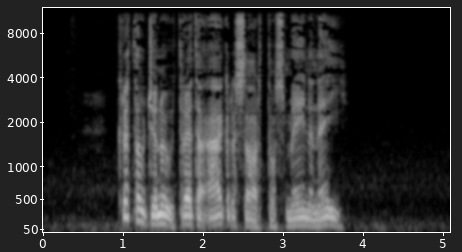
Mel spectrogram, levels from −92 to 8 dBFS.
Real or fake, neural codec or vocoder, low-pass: real; none; 10.8 kHz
